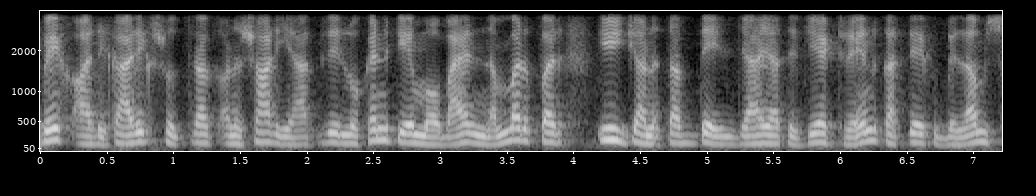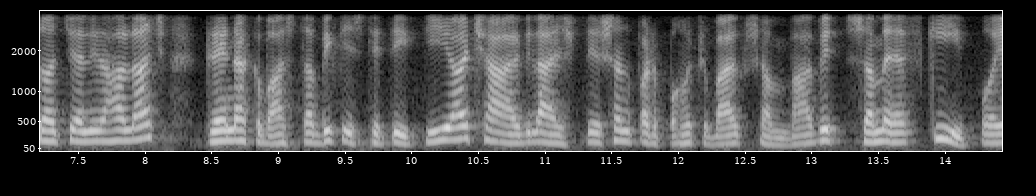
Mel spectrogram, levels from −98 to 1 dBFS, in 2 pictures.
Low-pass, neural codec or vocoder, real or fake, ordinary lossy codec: 3.6 kHz; codec, 16 kHz, about 1 kbps, DyCAST, with the encoder's durations; fake; none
